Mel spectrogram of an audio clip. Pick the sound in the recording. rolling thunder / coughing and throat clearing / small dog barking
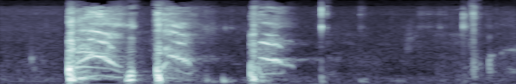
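coughing and throat clearing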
